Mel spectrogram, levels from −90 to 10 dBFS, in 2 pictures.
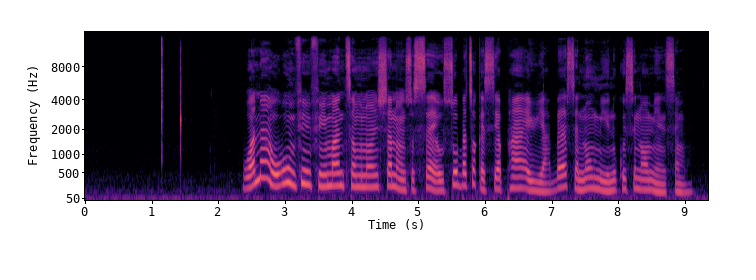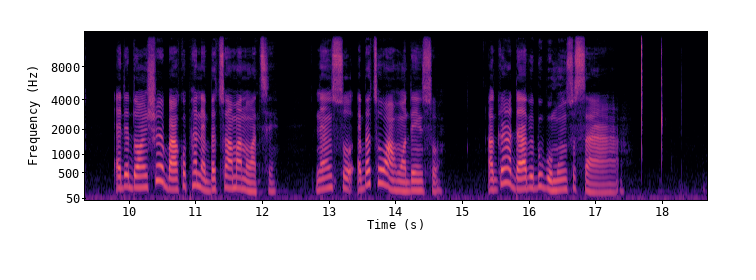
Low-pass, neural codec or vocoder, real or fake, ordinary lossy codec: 14.4 kHz; vocoder, 44.1 kHz, 128 mel bands, Pupu-Vocoder; fake; none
